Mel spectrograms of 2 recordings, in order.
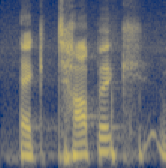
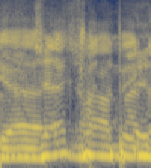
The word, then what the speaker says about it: ectopic: So in your sermon on the application in regards to abortion, you did not address ectopic, am I saying it correctly? – Yeah.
